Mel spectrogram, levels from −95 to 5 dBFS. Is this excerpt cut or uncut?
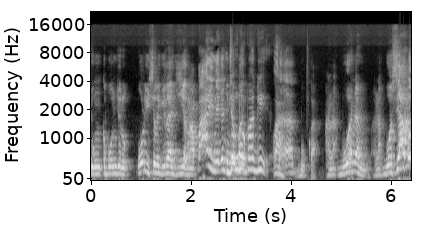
uncut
